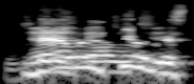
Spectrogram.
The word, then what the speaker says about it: Valanciunas: Valanciunas. Thank you. I can't pronounce that shit, but it's interesting, right?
